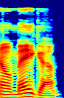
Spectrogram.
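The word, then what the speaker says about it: ωμέγα: mouth as sound and then Omega that's a valve that's a long Oh sound like Omega Omega the difference here Omicron is aw Omega is oh oh right you're probably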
